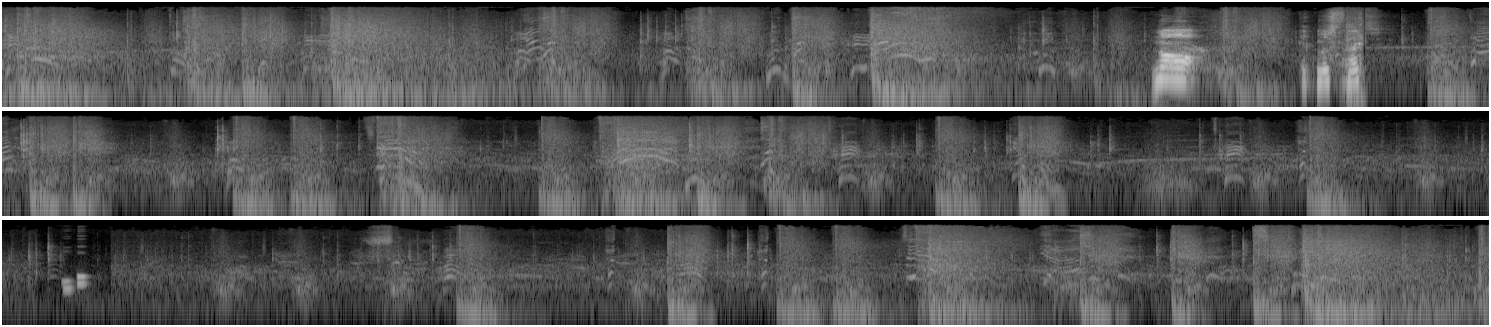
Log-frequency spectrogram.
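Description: Punches and kicks land with sharp thuds and smacks in a fighting game.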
